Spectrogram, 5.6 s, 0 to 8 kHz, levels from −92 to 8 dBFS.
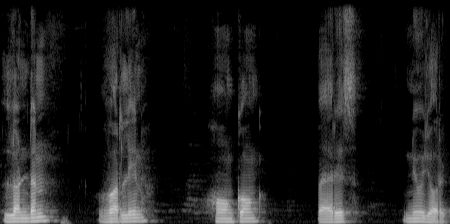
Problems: none marked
